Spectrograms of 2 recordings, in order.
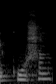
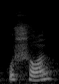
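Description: First: "кушон" with the stress on the У; stress on first syllable. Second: Said in the usual way. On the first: Shown as a demonstration. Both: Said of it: "ударение на, на букву У".

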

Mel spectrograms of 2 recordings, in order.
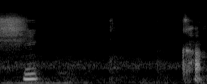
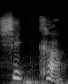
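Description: First: শিক্ষা whispered slowly, barely voiced; teacher whispering শিক্ষা to show the sound; whispered demo. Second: শিক্ষা said normally as shikkha; teacher saying শিক্ষা plainly; plain demo word. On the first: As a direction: breathe শিক্ষা out in a slow whisper. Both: Shown as a demonstration. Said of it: "দেখো".

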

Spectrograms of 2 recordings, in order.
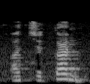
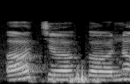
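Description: First: Said in the usual way. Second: Very slow, achkan pulled apart as अ-च-क-न; split into syllables. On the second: Shown as a demonstration. Teacher sounding out achkan slowly for children. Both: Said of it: "अब एक साथ मिला के पढ़ते हैं".

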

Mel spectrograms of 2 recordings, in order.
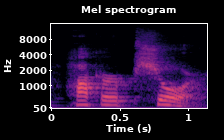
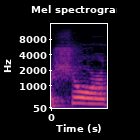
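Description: First: Pschorr with the P sounded before the sh; German Pschorr, opening on p-sh; P pronounced in Pschorr. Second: Schorr starting straight on sh; P left silent. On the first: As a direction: say Pschorr with an audible P. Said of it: "P's are pronounced in German". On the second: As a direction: say Schorr with no P sound. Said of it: "that is an incorrect pronunciation". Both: Shown as a demonstration.

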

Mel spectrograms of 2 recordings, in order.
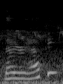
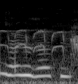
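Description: First: Said in the usual way. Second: High, loud gushing at the dog; excited happy. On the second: Pretend. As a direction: cheer the dog up with playful glee. Gleeful repeat cheering up dog.

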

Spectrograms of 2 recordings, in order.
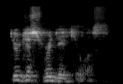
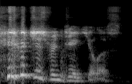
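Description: First: Said in the usual way. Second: Said louder through a laugh; exasperated laughing repeat. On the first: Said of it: "repeated after laugh". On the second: Real, not acted. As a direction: laugh it out at her.

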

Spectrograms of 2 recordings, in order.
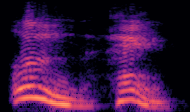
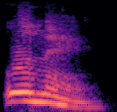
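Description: First: "Unheng" in parts, with an audible h; spelling pronunciation. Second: "uneng" with the h dropped; correct linked pronunciation. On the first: Korean teacher repeating the spelled word, spelling pronunciation. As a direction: say "Unheng" as written, un-heng. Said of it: "But that is pronounced as uneng". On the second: Korean teacher showing the silent H, linked pronunciation. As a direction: slide n into the vowel in "uneng". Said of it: "that is pronounced as". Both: Shown as a demonstration.

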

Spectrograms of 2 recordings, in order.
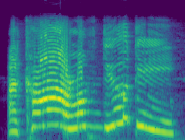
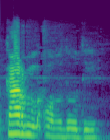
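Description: First: Loud, high, long-drawn cry; hammed-up outcry, much higher and slower; mock shout. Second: Said in the usual way. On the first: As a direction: stretch the words into an over-the-top holler. Shouted, drawn-out echo of question.

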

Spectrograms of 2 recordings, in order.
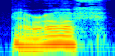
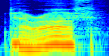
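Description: Both takes have the same delivery.

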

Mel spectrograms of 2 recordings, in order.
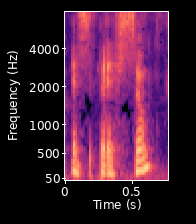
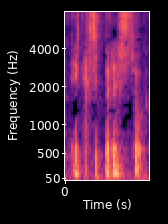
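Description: First: "Espresso" with a clean s, "ess-presso"; correct espresso pronunciation. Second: "Espresso" with an added k, "ex-presso"; wrong espresso pronunciation. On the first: Crafter giving the right name, "Espresso" as "ess-presso". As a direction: say "Espresso" with no k after the E. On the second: Crafter showing the wrong name, "Espresso" as "ex-presso". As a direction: say "Espresso" as "ek-spresso". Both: Shown as a demonstration. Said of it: "not Espresso".

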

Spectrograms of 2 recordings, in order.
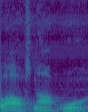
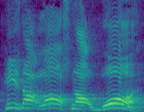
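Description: First: He's not lost not one said low, soft and slow; hushed, intimate reassurance; quiet and slow. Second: He's not lost not one stretched slow and loud; loud drawn-out pulpit emphasis; slow emphatic. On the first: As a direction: sink the words down gently. Same line dropped quiet. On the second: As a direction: hammer out not one word by word. Preacher punches the line. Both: Acted.

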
